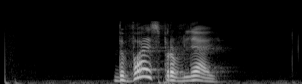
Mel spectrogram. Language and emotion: Russian, angry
